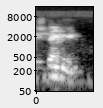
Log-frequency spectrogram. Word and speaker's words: Schengen: ¿Cómo se pronuncia, profesor? Sí, Schengen.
